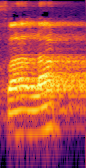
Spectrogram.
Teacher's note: Jadi huruf qafnya disukunkan, terjadi hukum qalqalah kubra. Falaq, pantulannya lebih besar dibandingkan dengan qalqalah sughra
